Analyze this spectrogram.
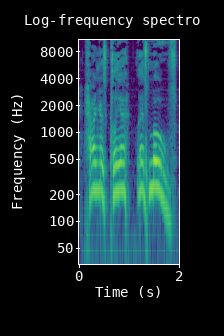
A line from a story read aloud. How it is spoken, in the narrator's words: Jack yelled through the comms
